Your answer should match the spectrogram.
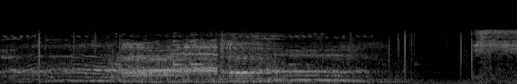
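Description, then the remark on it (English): A flock of sheep on the hills near Bethlehem at night bleat in a continuous overlapping chorus, several animals calling at once with wavering, nasal cries, fading slightly near the end before a few sharp clicks and another bleat. “Out there in the hills, shepherds were keeping watch over their flocks of sheep that night.”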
